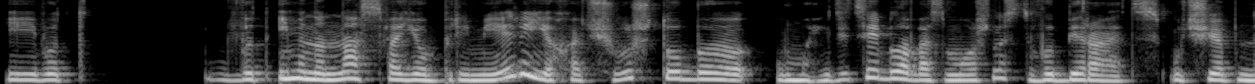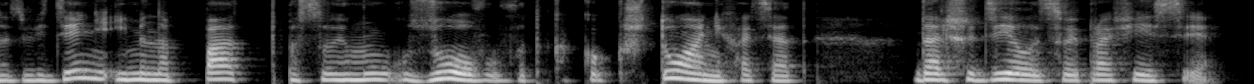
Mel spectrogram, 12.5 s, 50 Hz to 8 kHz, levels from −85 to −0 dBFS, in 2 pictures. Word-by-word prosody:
И 210 -1 -2
вот 205 0 -5 0.5
вот 220 0 -5
именно 250 -3 +5
на 245 +5 +2
своём 210 -6 -1
примере 205 - +1
я 240 - +2
хочу, 200 +4 -6
чтобы 230 -6 -1
у 195 - -5
моих 190 -1 +1
детей 220 +8 -3
была 250 -1 +2
возможность 195 +5 -3
выбирать 190 -2 -1
учебные 200 -2 -1
заведения 215 +8 0
именно 215 -2 +3
по 230 +4 0 0.2
по 205 - -3
своему 210 +2 +1
зову. 200 0 +4
Вот 185 -1 -10
как 195 +2 -12
Что 265 0 +2
они 195 -7 +4
хотят 180 -1 -6 0.5
дальше 215 +1 +2
делать 200 -2 +3
в - - -6
своей 190 -1 -2
профессии? 195 -1 -3
205 Hz, 160 wpm, -23 LUFS, 190-225 Hz, 0.5 s, именно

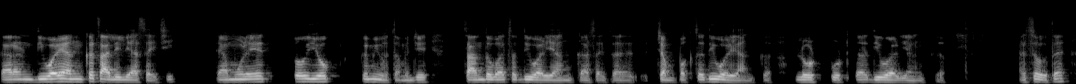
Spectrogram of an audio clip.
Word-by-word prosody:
कारण 115 +1 +1
दिवाळी 130 +2 +8
अंकच 125 +2 +2
आलेली 115 -1 +3
असायची. 105 +2 -6 0.4
त्यामुळे 120 +3 +1
तो 135 +1 -1
योग 130 0 +2 0.3
कमी 125 -1 0
होता. 100 -2 -5
म्हणजे 100 +3 -4 0.4
चांदोबाचा 115 +1 +2
दिवाळी 110 -3 +2
अंक 100 0 -8
असायचा, 95 0 -9 0.4
चंपकचा 105 +3 -3
दिवाळी 115 -4 +3
अंक, 95 -1 -12 0.3
लोटपोटचा 110 0 -2
दिवाळी 105 -3 +1
अंक, 90 -1 -14 0.8
असं 105 +5 -3
होतंय. 130 +5 -1
110 Hz, 130 wpm, -23 LUFS, 100-120 Hz, 0.8 s, दिवाळी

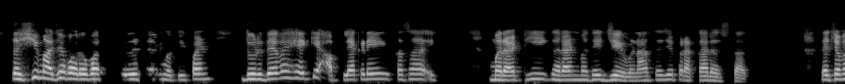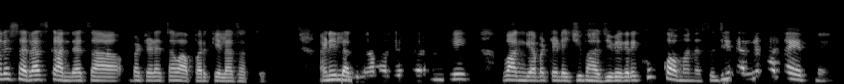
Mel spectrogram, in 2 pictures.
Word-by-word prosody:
तशी 250 +6 +5
माझ्या 265 +3 +5
बरोबर 245 -2 +6 0.2
फुल 470 +1 +4
टाईम 355 - -9
होती. 210 0 -5
पण 245 +1 +3 0.4
दुर्दैव 245 +3 +4
हे 295 -3 +1
की - - -2
आपल्याकडे 220 +4 0 0.2
कसं 240 +1 -2
एक 215 - -8 0.6
मराठी 210 +4 +3
घरांमध्ये 210 0 0
जेवणाचे 190 0 -1
जे 230 - -2
प्रकार 195 -1 -1
असतात, 160 -5 -7 0.7
त्याच्यामध्ये 240 +3 +2
सर्रास 220 -2 +3
कांद्याचा, 185 -2 +2 0.3
बटाट्याचा 185 -1 -3
वापर 165 -1 +1
केला 165 -3 0
जातो. 150 -2 -12 0.5
आणि 215 +2 +2
लग्नामध्ये 205 +3 -2
तर 330 +9 -5
म्हणजे 235 +3 -3 0.4
वांग्या-बटाट्याची 185 -2 0
भाजी 175 -1 0
वगैरे 180 +2 +1
खूप 345 0 -8
कॉमन 180 -5 +2
असते. 165 +3 -10
जे 265 - +1
त्यांना 265 +2 -3
खाता 325 -5 +1
येत 220 -2 +1
नाही. 170 - -14
215 Hz, 145 wpm, -23 LUFS, 185-245 Hz, 0.7 s, बरोबर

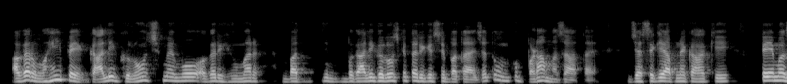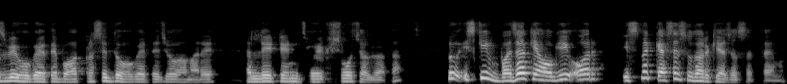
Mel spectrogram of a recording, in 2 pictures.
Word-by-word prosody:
अगर 200 0 +5
वही 165 +7 +1
पे 165 -4 +4
गाली-गलौच 170 +1 0
में 180 - -1
वो 170 +1 +3
अगर 155 0 -1
ह्यूमर 135 +3 -3 0.3
ब 140 +3 +2 0.6
गाली-गलौच 160 +3 +3
के 180 - -5
तरीक़े 150 -3 +1
से 150 +1 -4
बताया 120 -4 -1
जाए, 160 +10 -5
तो 215 - -5
उनको 180 -1 -5
बड़ा 175 +2 +2
मज़ा 120 -11 -3
आता 100 - -7
है। - - -12 0.3
जैसे 140 +1 0
कि 160 - +2
आपने 145 -1 +2
कहा 135 -1 0
कि 145 0 -1 0.4
फेमस 180 -2 +5
भी 165 - +4
हो 145 -3 +4
गए 135 -1 +4
थे - - +2
बहुत, 125 0 -2
प्रसिद्ध 145 +3 -2
हो 125 -5 +1
गए 120 0 -2
थे 120 - -4
जो 120 +1 -5
हमारे 115 +1 -6 0.4
लेट 145 +2 +1
एंड 140 -1 0
जो 130 0 -3
एक 125 - -8
शो 140 0 -1
चल 125 -6 -6
रहा 105 -1 -6
था। 170 - -11 0.5
तो - - +4
इसकी 300 - +2 0.2
वज़ह 255 +11 +8
क्या 240 -5 +3
होगी 195 +4 +4
और 245 +2 +1 0.3
इसमें 300 - 0
कैसे 190 +5 +3
सुधार 170 -8 +1
किया 130 -3 -1
जा 110 -1 -6
सकता 105 -3 -12
है? 95 - -10
145 Hz, 225 wpm, -22 LUFS, 130-175 Hz, 0.6 s, वज़ह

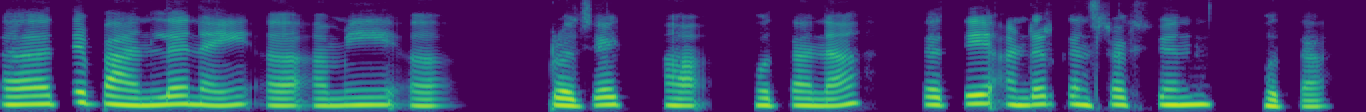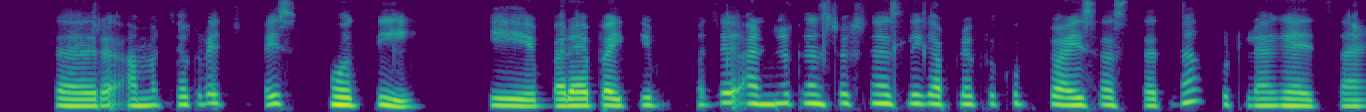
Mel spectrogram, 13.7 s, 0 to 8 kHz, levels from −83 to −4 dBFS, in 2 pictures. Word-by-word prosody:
अ, 215 +1 +4
ते 270 - +4
बांधलं 210 0 +4
नाही. 200 0 +1
अ, 190 - -4 0.2
आम्ही 190 +2 +1 0.2
अ, 180 - -1 0.6
प्रोजेक्ट 195 +2 +4 0.2
अ, 190 - +2 0.4
होत 190 +1 -1 0.2
ना 180 - +2 0.4
तर 205 - +4
ते 230 +1 +6
अंडर 210 +2 +3
कन्स्ट्रक्शन 205 0 +2 0.3
होता. 160 -1 0 0.5
तर 175 -1 +2
अ, - - -3
आमच्याकडे 210 +6 -2
चॉइस 225 0 -6 0.2
होती, 195 -4 +4 0.4
की 185 - +2 0.2
बऱ्यापैकी. 180 +1 +3
म्हणजे 205 +6 -5
अंडर 225 +1 +2
कन्स्ट्रक्शन 240 0 -1
असली, 235 +1 0
की 230 - -1
आपल्याकडे 225 0 -3
खूप 235 - -9
चॉईस 195 -1 +3
असतात 180 -2 -3
ना, 275 - -2
कुठला 185 -3 -3
घ्यायचा. 170 -1 -1
200 Hz, 155 wpm, -21 LUFS, 185-220 Hz, 0.6 s, ते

